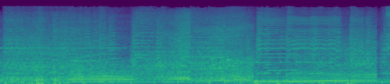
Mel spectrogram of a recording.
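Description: Instrumental music playing steadily at a fairly loud level.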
